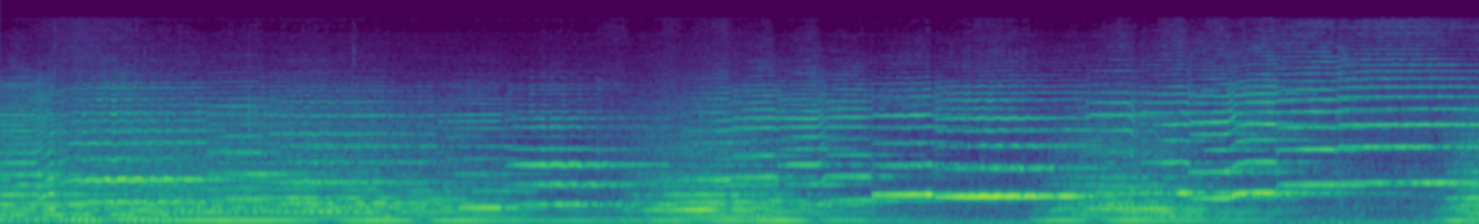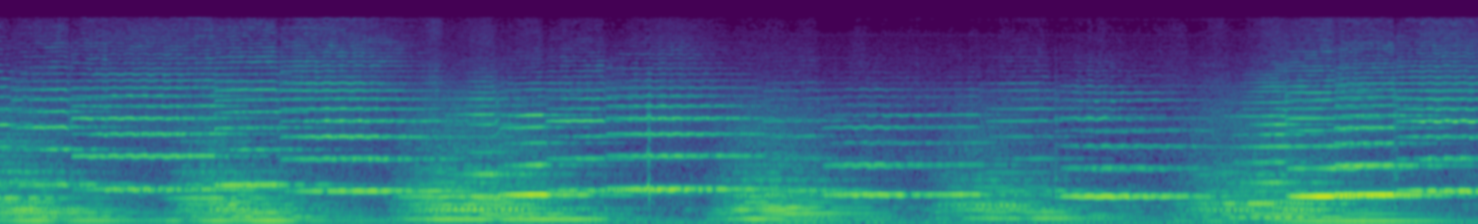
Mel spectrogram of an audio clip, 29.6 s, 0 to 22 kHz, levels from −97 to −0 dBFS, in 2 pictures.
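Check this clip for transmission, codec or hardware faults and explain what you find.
One transmission fault: lost LE Audio frames, from 21.26 to 21.29 s. About 22.5 ms of audio never arrived, which fits three consecutive 7.5 ms LC3 frames dropped on the Bluetooth LE Audio link. The LC3 decoder fills the gap by reusing the last good spectrum with randomised signs, so any tonal content turns briefly into a noisy smear instead of cutting out. A plain dropout would leave a hard gap of silence, with clicks at its edges.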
